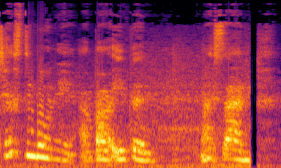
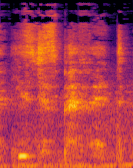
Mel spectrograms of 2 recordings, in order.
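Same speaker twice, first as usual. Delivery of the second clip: real tears breaking through, softer; crying; 10 dB quieter than usual. Real, not acted. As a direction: voice breaks into crying while praising him. Mother moved to tears by son.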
